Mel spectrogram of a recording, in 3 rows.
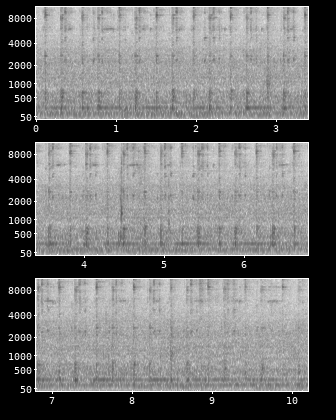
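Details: Stirlingtech LT001 low-temperature Stirling engine running on a cup of hot water: a soft, steady clunk about once a second with an even rhythm. Normal running.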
